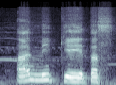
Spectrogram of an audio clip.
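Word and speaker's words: అనికేతః: మూడవ చరణము అనికేతస్తిస్థిరమతిర్ అనికేత అనికేతస్ త తర్వాత విసర్గ ఉంది విసర్గ ఉచ్చారణ బ్రాకెట్ లో ఉన్న అక్షరమే చెప్పాలి అది రూల్ అనికేతస్ స్థిరమతిర్ ఇక్కడ బ్రాకెట్ లో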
